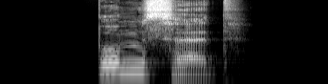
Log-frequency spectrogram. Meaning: second-person plural subjunctive I of bumsen
- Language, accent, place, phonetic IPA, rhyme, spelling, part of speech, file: German, Germany, Berlin, [ˈbʊmzət], -ʊmzət, bumset, verb, De-bumset.ogg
